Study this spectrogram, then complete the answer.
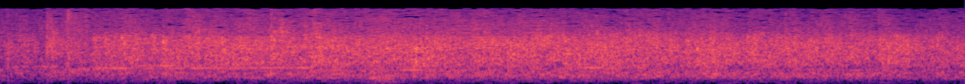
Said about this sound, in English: Yeah, he gets applause.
